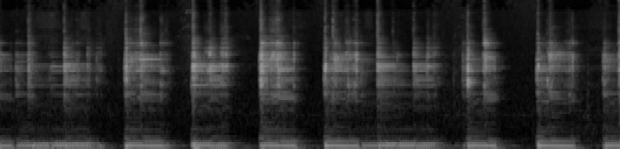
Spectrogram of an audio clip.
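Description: Electric bass played through a CEX octaver pedal set for a slightly synth-like, oscillating tone: a riff of short note groups, each cut off by a brief gap, about eight in all.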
